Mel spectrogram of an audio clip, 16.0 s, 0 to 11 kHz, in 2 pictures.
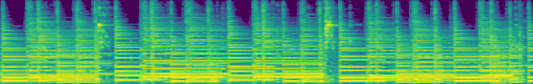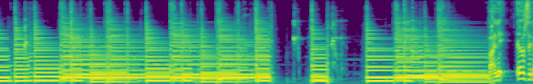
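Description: Steel-string acoustic guitar, a Fender CD-60SCE, strumming the chords C#, Fm7 and D#7 in the regional Mexican bass-and-strum pattern: a bass note, then down-up strums. The playing breaks off for about a second and a half near the end, then resumes.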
